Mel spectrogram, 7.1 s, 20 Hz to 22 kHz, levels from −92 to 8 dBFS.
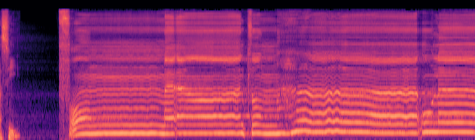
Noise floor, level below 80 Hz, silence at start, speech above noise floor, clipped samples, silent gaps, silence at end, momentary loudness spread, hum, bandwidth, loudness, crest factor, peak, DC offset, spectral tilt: -55 dBFS; -52 dBFS; 0 s; 43 dB; under 0.1%; none; 0 s; 3 LU; none; 16.5 kHz; -12 LUFS; 12 dB; 0 dBFS; under 0.1%; -3 dB/octave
